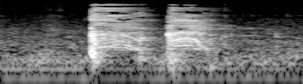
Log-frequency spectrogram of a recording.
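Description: A man coughing twice, about half a second apart.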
